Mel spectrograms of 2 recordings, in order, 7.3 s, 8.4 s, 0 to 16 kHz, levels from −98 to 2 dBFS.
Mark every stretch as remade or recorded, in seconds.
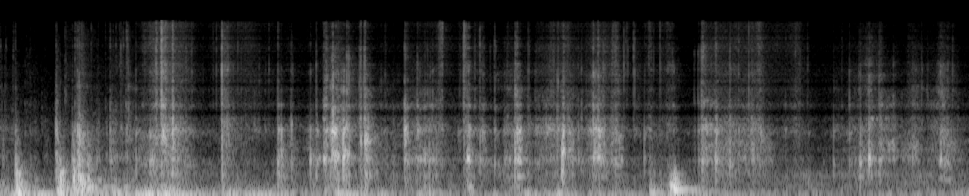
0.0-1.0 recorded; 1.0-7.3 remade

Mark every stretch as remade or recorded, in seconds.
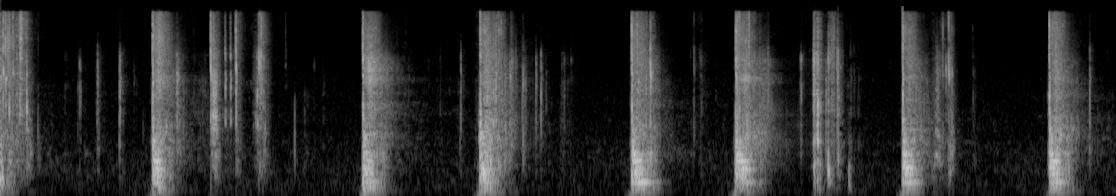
0.0-5.7 recorded; 5.7-6.3 remade; 6.3-8.4 recorded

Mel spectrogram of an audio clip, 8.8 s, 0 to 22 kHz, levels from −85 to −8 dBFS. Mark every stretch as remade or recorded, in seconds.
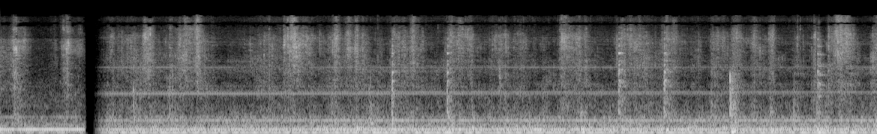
0.0-8.8 recorded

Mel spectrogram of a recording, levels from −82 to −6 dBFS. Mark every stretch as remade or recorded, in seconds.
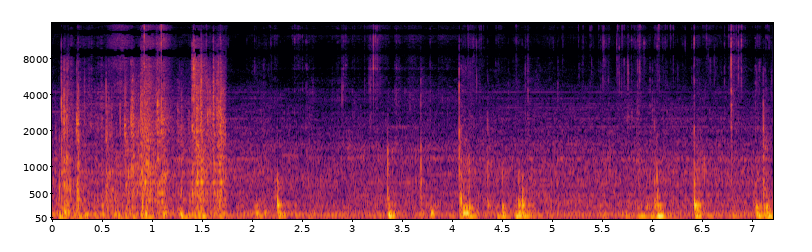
0.0-2.2 recorded; 2.2-4.1 remade; 4.1-7.2 recorded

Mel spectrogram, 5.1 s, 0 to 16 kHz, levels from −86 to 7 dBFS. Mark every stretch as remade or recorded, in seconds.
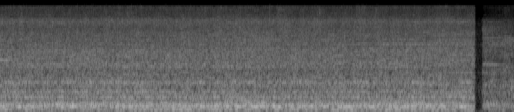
0.0-4.3 recorded; 4.3-5.1 remade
